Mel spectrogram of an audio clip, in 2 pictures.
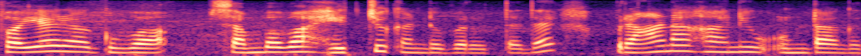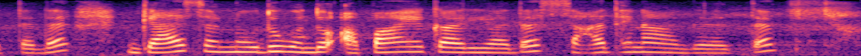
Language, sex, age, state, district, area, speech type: Kannada, female, 18-30, Karnataka, Mysore, rural, spontaneous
